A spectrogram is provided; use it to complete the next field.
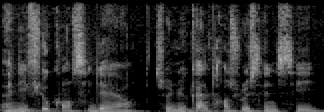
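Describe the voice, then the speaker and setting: Speaking at a fairly slow pace, a man with a medium-pitched, somewhat breathy voice and a dark, mellow tone keeps his intonation fairly even amid audible room echo. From France. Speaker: medical lecturer on fetal ultrasound. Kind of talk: lecture. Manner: halting.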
